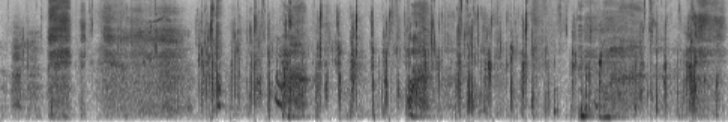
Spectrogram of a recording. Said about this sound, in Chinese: 那你还吃？ 饥不择食吗？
